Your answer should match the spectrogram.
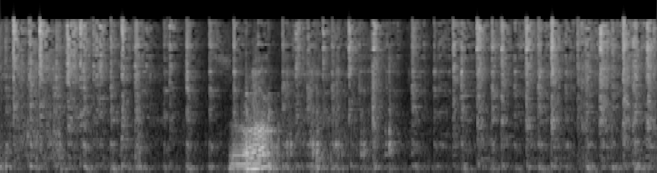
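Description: Spoon stirring in a small milk pot as pudding powder goes into hot milk with the stove switched off; many quick, uneven scraping clinks run throughout, with a brief fuller swirl in the middle.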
